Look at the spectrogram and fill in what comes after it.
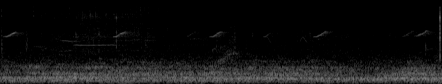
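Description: A small bird repeating a short rising chirp, about two a second, over a steady low outdoor rumble. A single sharp click at the end.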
